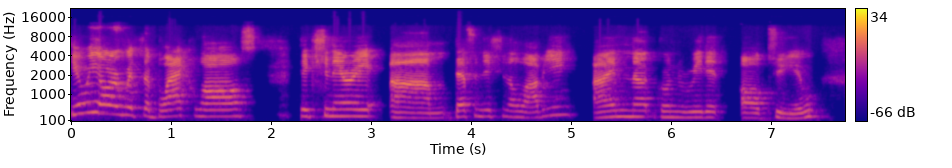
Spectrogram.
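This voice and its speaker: In an ordinary speaking voice, the speaker talks at a moderate pace with lively intonation. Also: woman. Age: 60s. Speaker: grants management consultant. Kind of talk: webinar presentation.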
